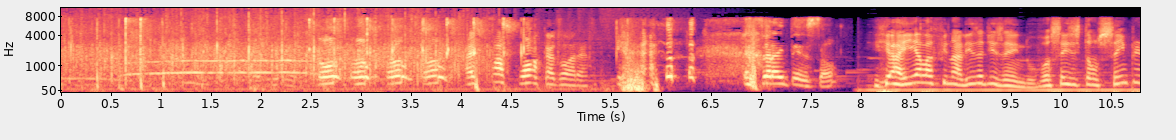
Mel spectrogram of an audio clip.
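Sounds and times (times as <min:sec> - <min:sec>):
hands clapping: 0:00.0 - 0:04.9
laughter: 0:00.7 - 0:04.0, 0:05.6 - 0:07.1
speech: 0:02.6 - 0:05.9, 0:06.9 - 0:10.7.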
